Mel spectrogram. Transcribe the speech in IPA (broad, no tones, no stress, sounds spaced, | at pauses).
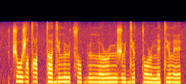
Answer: t͡ʃ o ʒ ɵ tˤ e tː ɐ dʲ ɨ l ʉ t͡s o b ʉ lː ɵ ɹ ʉ ʒ ʉ dʲ ɵ tː o ɹ n e tʲ ɵ l e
